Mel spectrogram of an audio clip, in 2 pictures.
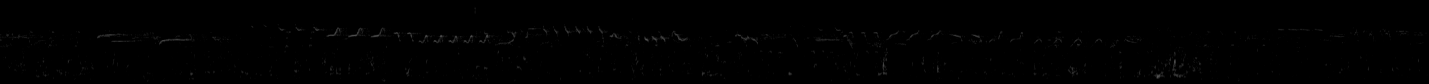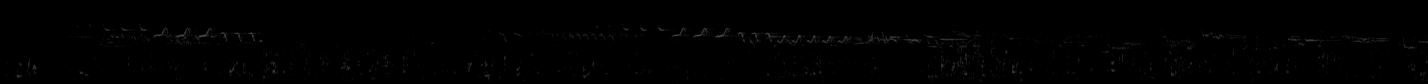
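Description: Small birds chirping faintly, in repeated phrases of quick falling notes every few seconds.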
